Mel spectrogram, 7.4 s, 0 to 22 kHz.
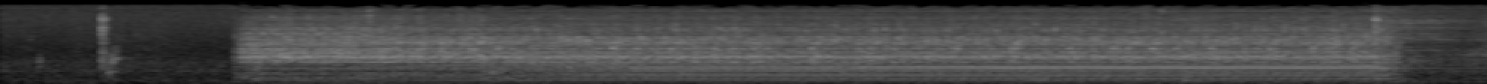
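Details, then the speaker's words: Cadillac 4.6 L (289 ci) V8, cold 9°F morning, key on and engine off, recorded at the rear: a steady, even electric compressor hum with a faint buzz for about six seconds as the rear air shocks inflate; normal air suspension compressor. "It's inflating the rear shocks for that smooth ride."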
